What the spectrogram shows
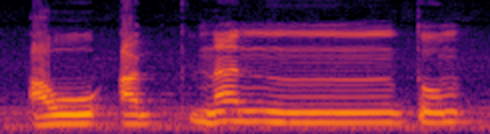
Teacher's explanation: بریک کاف حروف قلقلہ میں شامل نہیں ہے، لہٰذا آواز کا ٹھہراؤ ہو، قلقلہ نہ ہو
